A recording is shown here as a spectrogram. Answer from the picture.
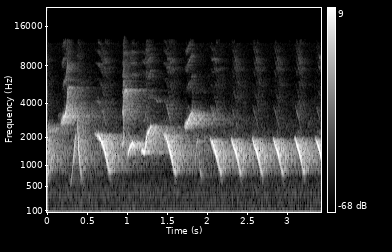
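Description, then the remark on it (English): Lyrebird whistle song: a few clear, sweeping whistles that rise and fall, then a quick run of about seven repeated downslurred notes, bright and ringing, with no voices. “They produce their own vocalisation, so they produce their beautiful whistle song.”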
